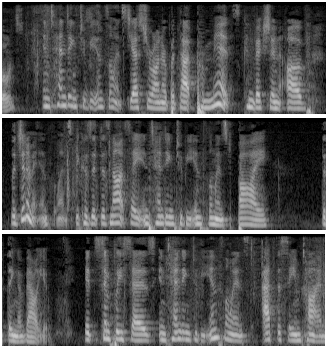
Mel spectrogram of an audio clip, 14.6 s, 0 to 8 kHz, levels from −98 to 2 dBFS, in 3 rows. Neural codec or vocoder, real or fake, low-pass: none; real; 7.2 kHz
